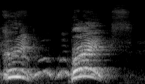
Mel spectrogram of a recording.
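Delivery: high-pitched retold yell; urgent warning yell. Passenger warning the driver to stop, urgent yell. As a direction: call out an alarmed warning, half laughing.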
